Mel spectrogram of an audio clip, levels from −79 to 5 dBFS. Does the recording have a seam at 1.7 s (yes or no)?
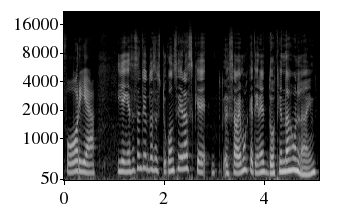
no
